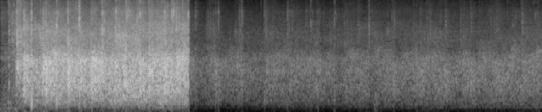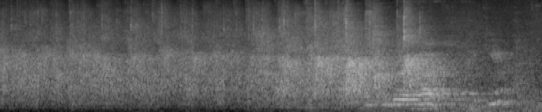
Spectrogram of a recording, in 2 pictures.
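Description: A loud burst of audience applause welcomes a speaker at an evening Legal Aid Society centennial celebration, lasting about two seconds before dropping away to quieter room murmur and faint voices.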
